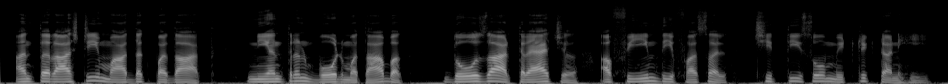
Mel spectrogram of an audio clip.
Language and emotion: Dogri, neutral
